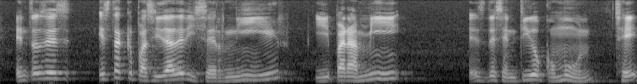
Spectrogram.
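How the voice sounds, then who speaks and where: With a Mexican accent, a man speaks very slowly in a bright, sharp tone at a fairly high pitch, using lively intonation. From Mexico. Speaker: podcast host. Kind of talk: interview.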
